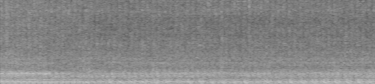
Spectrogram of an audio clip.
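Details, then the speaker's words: Daewoo Lanos on gas/petrol, after owners replaced the ignition wires: lumpy, shaking idle with uneven chuffs about three a second, visibly shaking door mirror; misfire from high-voltage leads installed in the wrong order, two cylinders without spark; starts after leads corrected. "видно по дверці по дзеркалу видно як підкобашує так підковбашує підковбашує але машина завелася"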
